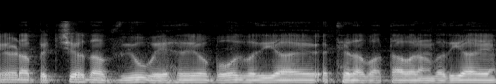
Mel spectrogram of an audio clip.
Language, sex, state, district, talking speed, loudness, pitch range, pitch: Punjabi, male, Punjab, Kapurthala, 180 wpm, -15 LUFS, 95-100 Hz, 100 Hz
